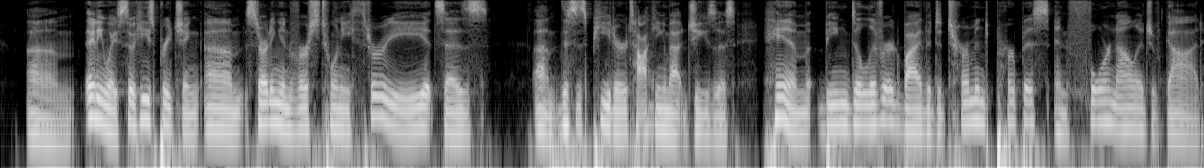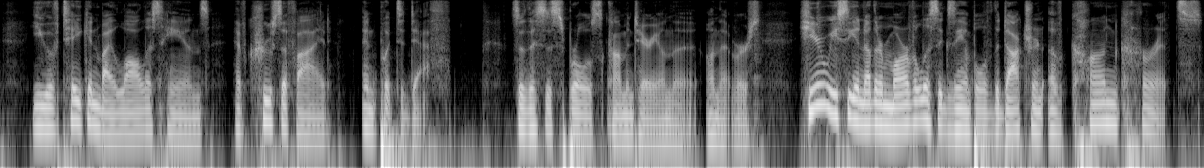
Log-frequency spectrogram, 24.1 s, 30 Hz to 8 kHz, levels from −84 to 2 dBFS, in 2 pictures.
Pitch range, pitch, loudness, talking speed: 90-120 Hz, 100 Hz, -16 LUFS, 155 wpm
